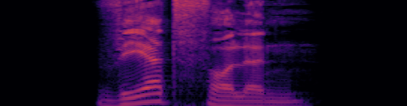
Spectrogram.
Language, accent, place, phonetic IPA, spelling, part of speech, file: German, Germany, Berlin, [ˈveːɐ̯tˌfɔlən], wertvollen, adjective, De-wertvollen.ogg
- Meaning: inflection of wertvoll: 1. strong genitive masculine/neuter singular 2. weak/mixed genitive/dative all-gender singular 3. strong/weak/mixed accusative masculine singular 4. strong dative plural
